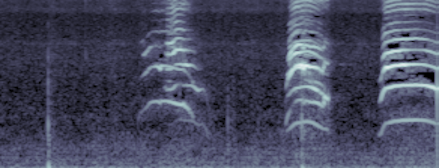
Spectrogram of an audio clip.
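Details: Cat meows played to drive away rats: three separate meows at uneven intervals, the later two louder and sharper, with a faint tap at the start and low room hum underneath.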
